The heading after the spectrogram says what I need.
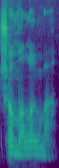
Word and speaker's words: Chomolungma: Choma Lungma. as it's called. That's how they pronounce it, Chomolungma.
